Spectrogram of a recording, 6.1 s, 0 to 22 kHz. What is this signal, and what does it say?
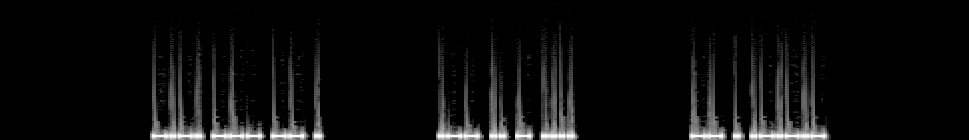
Morse code, heard as a keyed tone, about 42 wpm, 700 Hz. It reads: COME WITH ME.
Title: 4x Word-Spacing - Sentences from Top 200 Words - 45wpm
